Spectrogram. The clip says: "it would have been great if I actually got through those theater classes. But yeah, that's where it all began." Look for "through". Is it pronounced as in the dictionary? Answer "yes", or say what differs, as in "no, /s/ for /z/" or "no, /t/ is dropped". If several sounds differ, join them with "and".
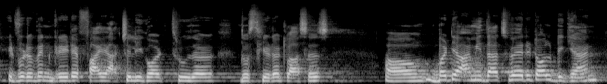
no, /t/ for /θ/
